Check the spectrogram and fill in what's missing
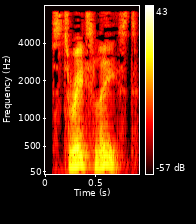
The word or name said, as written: straitlaced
